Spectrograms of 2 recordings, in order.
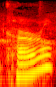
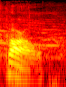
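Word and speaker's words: Kerl: Stephen Curl, is that right? Carl. It's Carl. Spelled with an E, though.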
